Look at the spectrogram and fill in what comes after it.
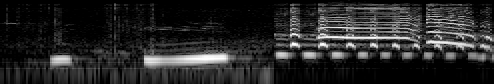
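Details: Siamang at Dubbo Zoo: two low, level hoots, then a loud run of rich, rising whoops repeated rapidly in the second half, overlapping and growing more intense.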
